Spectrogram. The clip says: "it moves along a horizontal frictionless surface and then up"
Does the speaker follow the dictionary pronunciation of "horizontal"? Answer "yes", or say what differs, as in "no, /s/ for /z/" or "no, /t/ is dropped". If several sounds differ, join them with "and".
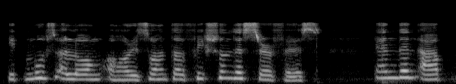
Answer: no, /s/ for /z/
